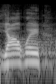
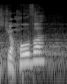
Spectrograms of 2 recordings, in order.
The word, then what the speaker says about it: Yahweh: We say it Yahweh. Some people pronounce it as Jehovah.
